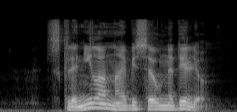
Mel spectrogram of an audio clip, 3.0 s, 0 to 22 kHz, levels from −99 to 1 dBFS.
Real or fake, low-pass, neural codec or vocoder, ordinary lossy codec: real; none; none; none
